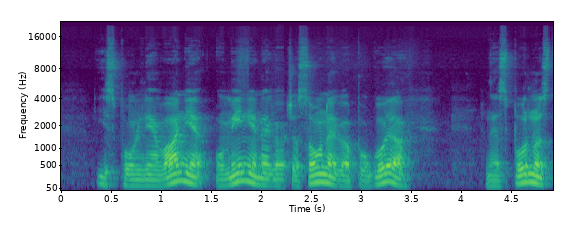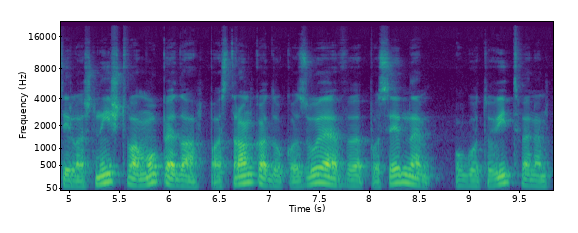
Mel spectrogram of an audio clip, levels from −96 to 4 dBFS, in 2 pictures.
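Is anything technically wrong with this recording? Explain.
Yes, there's a burst of packet loss from 2.17 to 2.25 s, just before "časovnega pogoja". Several packets were lost or came too late, so the receiver stretched the last bit of sound into a held, fading tail for 58 ms, then jumped ahead, skipping 60 ms of speech.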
